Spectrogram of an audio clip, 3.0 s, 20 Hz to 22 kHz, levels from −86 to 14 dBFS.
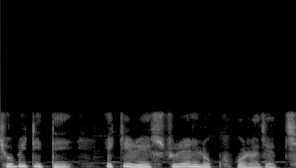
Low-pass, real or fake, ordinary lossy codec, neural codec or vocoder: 7.2 kHz; real; none; none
